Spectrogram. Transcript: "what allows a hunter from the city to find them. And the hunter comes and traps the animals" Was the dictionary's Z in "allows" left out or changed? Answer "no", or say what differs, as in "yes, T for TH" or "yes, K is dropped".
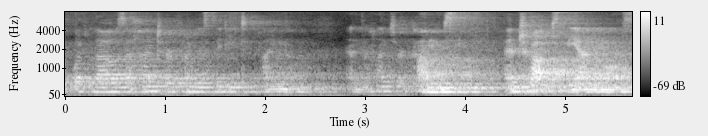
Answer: no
